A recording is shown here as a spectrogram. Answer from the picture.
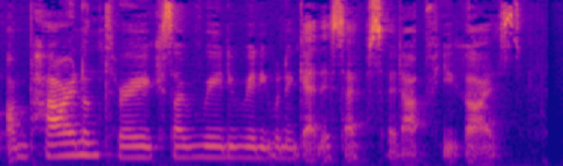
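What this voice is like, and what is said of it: Congested voice from a cold. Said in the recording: “my voice sounds funny. I'm full of cold still.”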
